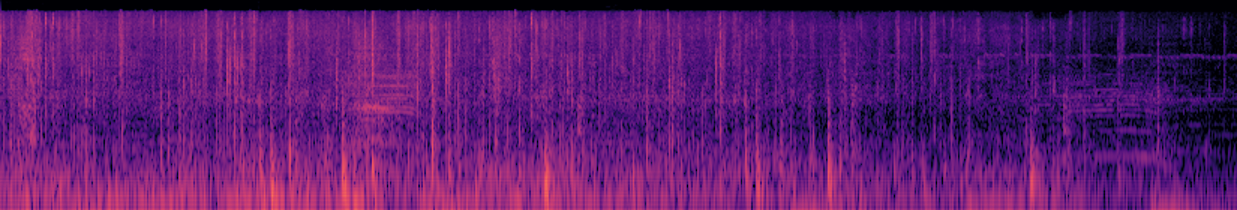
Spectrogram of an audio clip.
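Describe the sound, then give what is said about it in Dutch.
A herd of startled cows runs noisily away through a soaking-wet pasture, a jumble of clattering, thudding hoofbeats and scuffling, with a few short moos rising over the commotion. “Koeien, die net zo verschrikt als zij met veel lawaai weghollen.”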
